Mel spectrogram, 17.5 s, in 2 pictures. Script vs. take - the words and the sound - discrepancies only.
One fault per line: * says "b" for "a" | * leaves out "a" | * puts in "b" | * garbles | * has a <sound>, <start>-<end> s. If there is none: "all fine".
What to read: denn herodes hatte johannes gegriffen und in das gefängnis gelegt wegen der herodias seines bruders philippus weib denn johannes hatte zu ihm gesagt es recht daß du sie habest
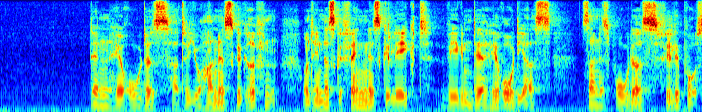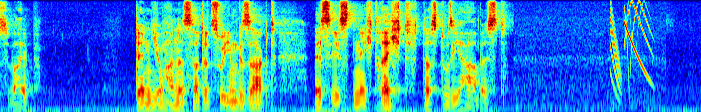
* puts in "ist nicht"
* has a chirp, 16.4-17.0 s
